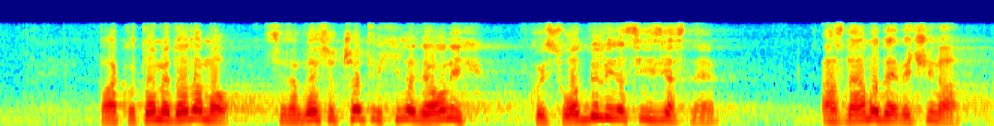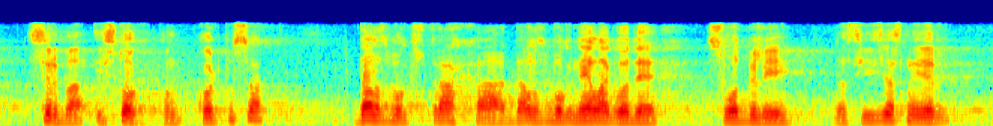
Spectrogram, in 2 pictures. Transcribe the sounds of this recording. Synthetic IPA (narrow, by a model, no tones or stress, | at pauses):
paakot̪o̞me̞d̪o̞d̪amo̞se̞d̪amd̪e̞se̞t̪̚t͡ʃe̞t̪̬iɾixiʎad̪eo̞nixko̞jisuo̞d̪̚bilid̪ase̞izjasne | aznaːmo̞d̪aje̞ʋe̞t͡ɕina | sr̩baist̪o̞ːɡkoɾpusa | d̪alzbo̞ɡst̪ɾaːxad̪alzbo̞ɡnelaɡo̞d̪e̞suo̞d̪bili | d̪aseizjasne̞jeɾ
